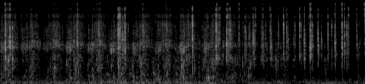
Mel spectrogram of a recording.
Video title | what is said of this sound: Creating Realistic Stone: Alcohol Inks + LUXE WaterFX by Victoria Wynn | shake it up until you hear the little ball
